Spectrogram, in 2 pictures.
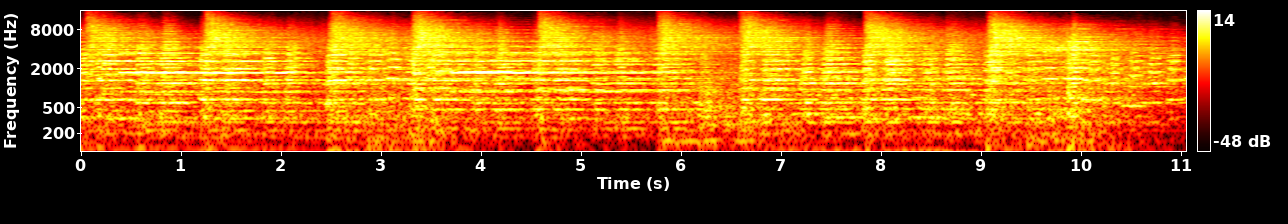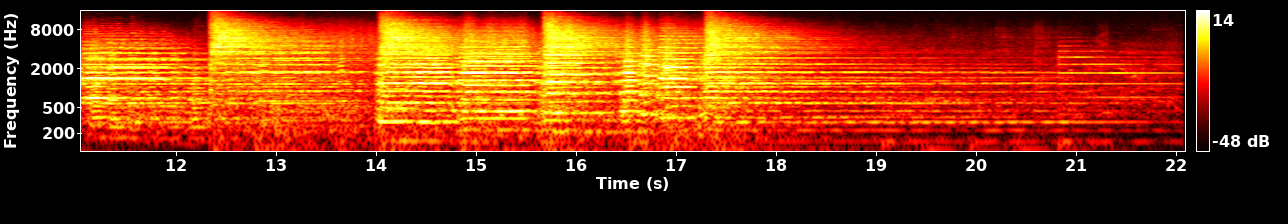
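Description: Marching band brass section (trumpets, horns and low brass) playing full, sustained chords with accented attacks. A sudden loud entry comes about two-thirds of the way through, then the chord dies away in a long decrescendo near the end.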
